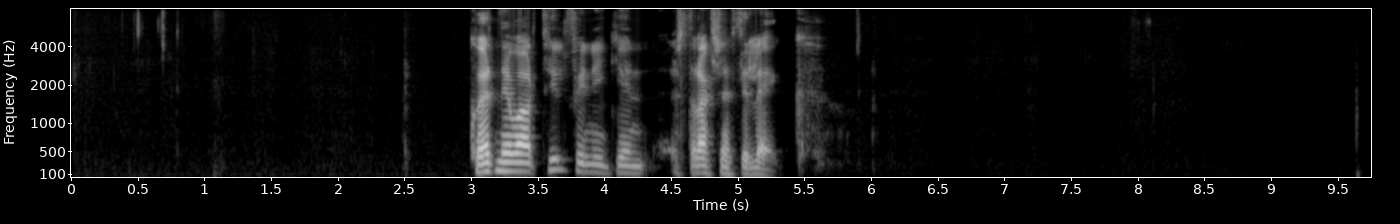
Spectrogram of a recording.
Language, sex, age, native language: Icelandic, male, 70-79, Icelandic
